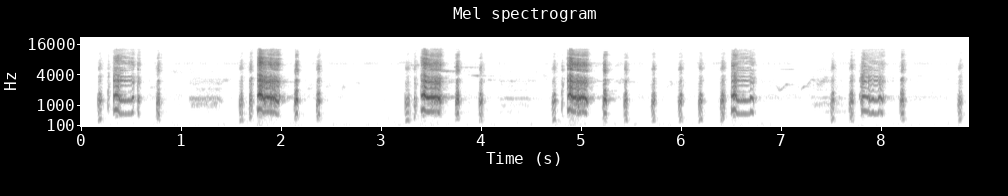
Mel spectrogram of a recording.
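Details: Wild red junglefowl rooster used in junglefowl decoy hunting: short harsh broadband bursts about every one and a half seconds, mixed with sharp dry clicks and brief clucks between them.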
